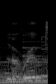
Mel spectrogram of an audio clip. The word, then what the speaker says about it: Marut: Actually, his name was Marut. That's how you say it. Marut. m a r u t a root like ma your root.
